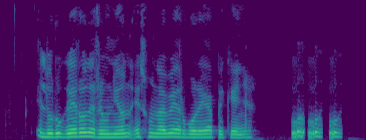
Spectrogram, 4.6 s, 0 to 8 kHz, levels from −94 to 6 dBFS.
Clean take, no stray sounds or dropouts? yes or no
no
